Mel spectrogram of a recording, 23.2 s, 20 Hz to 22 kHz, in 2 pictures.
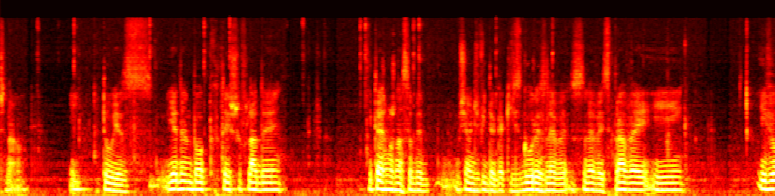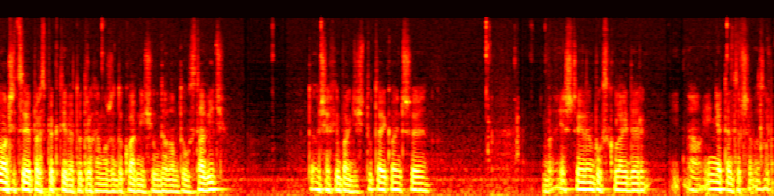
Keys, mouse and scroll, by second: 0.6 click, 1.5-2.1 typing, 2.3 click, 3.3-5.1 typing, 3.5 click, 4.5 right click, 4.8 right click, 6.3 right click, 6.7-8.1 scroll, 8.1-8.9 scroll, 8.9-10.0 scroll, 10.0-10.7 scroll, 10.2 f, 15.7 click, 18.9 click, 19.4 click, 19.4 scroll, 19.6 click, 22.6 click, 23.1 ctrl+z.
